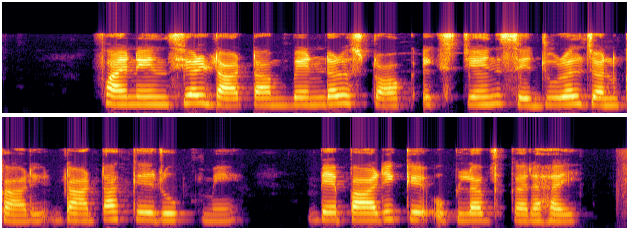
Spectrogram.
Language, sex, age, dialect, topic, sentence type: Magahi, female, 46-50, Central/Standard, banking, statement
